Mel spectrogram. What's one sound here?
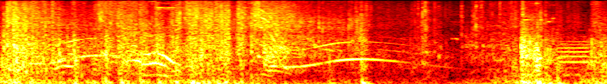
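Gunfire rattles loudly from a rifle.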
